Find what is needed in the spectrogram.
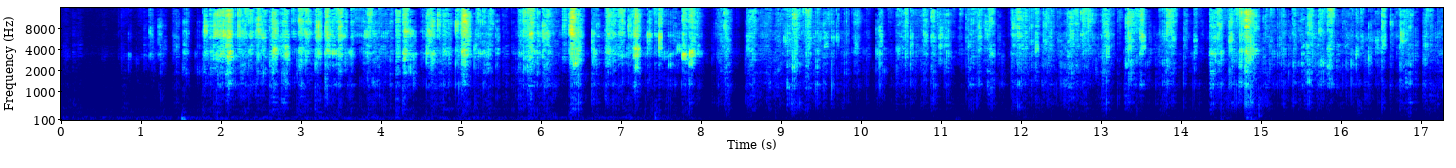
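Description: Foil wrapper of a Panini Prizm soccer card pack crinkling and rustling as it is handled and opened by hand. It is a dense run of small crackles that starts about a second in.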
